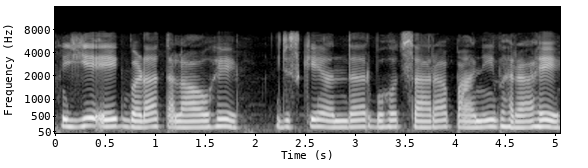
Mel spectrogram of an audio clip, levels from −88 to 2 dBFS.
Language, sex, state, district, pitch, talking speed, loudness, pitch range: Hindi, female, Madhya Pradesh, Bhopal, 190 Hz, 155 wpm, -12 LUFS, 180-200 Hz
